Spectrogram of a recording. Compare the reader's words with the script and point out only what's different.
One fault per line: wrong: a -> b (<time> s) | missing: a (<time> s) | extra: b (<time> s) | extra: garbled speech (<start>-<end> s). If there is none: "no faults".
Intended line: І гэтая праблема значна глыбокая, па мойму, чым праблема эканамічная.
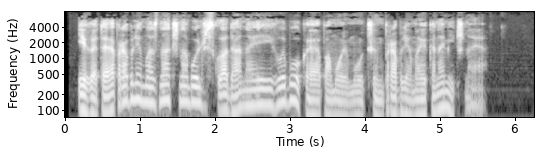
extra: больш складаная і (1.7 s)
